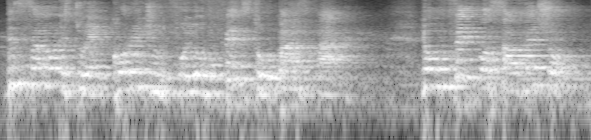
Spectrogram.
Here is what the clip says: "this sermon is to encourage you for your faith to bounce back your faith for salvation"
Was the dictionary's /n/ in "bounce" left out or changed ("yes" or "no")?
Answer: yes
